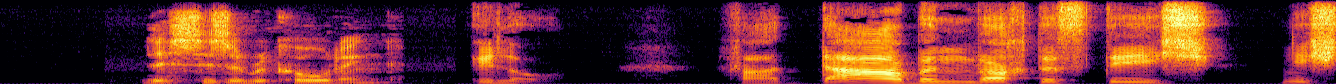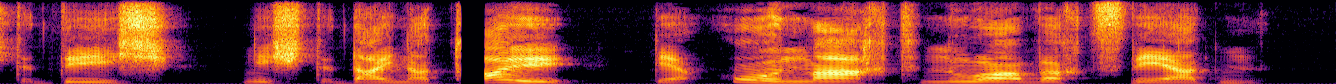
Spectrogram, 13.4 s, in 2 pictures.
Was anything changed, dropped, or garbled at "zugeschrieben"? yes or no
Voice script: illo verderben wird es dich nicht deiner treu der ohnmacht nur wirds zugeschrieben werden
yes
